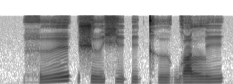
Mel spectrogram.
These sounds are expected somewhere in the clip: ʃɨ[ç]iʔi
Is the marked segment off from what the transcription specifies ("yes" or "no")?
no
